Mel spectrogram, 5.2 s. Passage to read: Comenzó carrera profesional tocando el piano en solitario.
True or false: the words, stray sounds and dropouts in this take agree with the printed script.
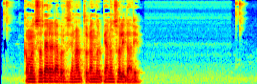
true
